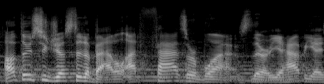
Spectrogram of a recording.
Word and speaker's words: Fazer Blast: at Bonnie ball others suggested a battle at fazer blast there are you happy I said it right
